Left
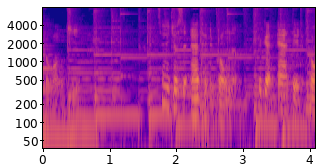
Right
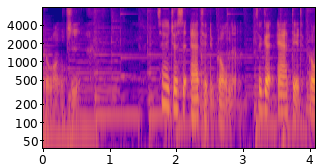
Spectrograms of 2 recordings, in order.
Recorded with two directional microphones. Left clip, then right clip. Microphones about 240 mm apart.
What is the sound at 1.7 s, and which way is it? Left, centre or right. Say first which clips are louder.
Speech: right 8 dB; right.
